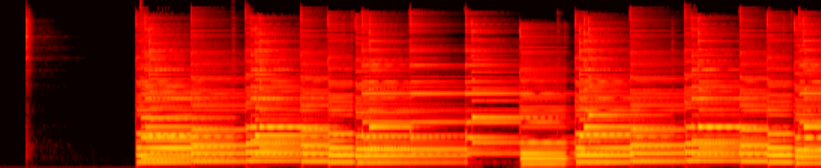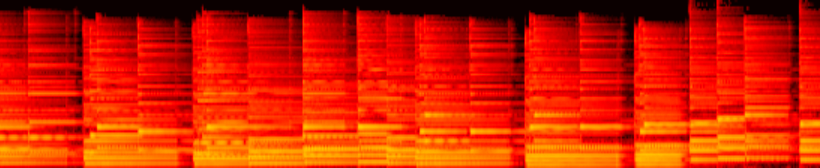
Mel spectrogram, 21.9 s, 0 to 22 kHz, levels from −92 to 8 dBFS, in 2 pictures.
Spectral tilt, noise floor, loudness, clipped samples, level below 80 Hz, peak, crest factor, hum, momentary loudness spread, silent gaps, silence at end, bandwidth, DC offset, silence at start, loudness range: -4 dB/octave; -82 dBFS; -27 LUFS; under 0.1%; -68 dBFS; -12 dBFS; 16 dB; none; 6 LU; none; 0 s; over 20 kHz; under 0.1%; 0.35 s; 2 LU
